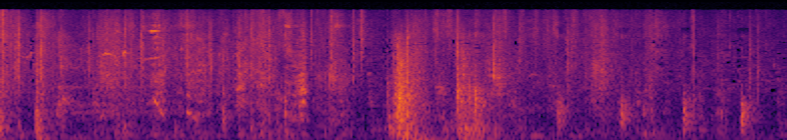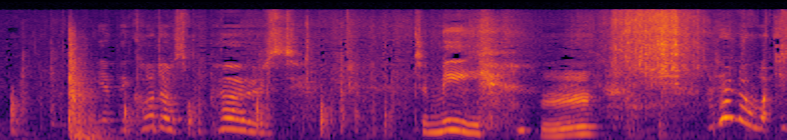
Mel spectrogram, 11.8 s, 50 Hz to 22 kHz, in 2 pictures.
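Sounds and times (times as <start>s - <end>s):
dogs: 0.0s - 5.8s
short clattering and scuffling sounds: 0.0s - 8.7s
speech: 7.1s - 8.1s, 9.0s - 10.6s.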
